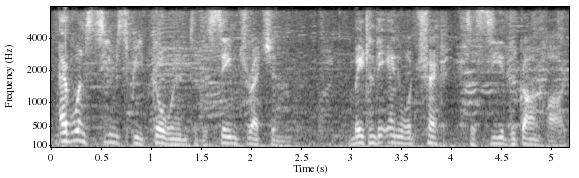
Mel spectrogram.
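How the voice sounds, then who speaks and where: Male host-narrator, lively intonation, casual yet theatrical script reading, muffled recording over music. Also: medium pitch, brisk.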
